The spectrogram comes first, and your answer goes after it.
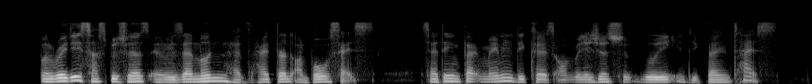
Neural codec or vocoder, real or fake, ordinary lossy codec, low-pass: codec, 16 kHz, 1 kbps, X-Codec, HuBERT features, trained on balanced general audio; fake; MP3, 64 kbps; 7.2 kHz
